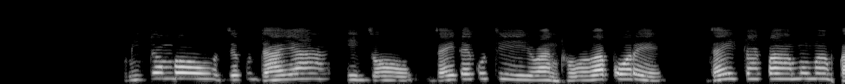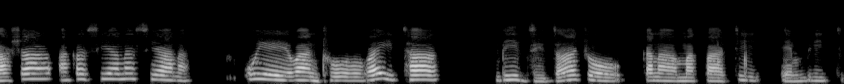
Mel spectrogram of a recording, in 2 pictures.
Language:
Ndau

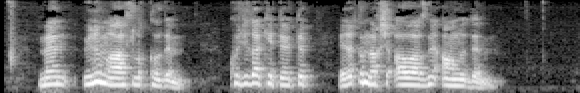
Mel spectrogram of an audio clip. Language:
Uyghur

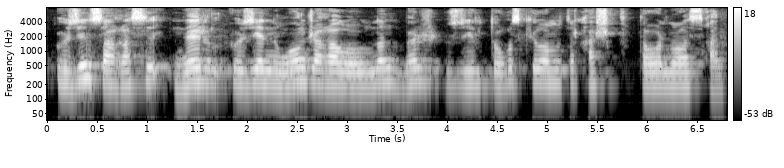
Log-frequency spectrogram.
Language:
Kazakh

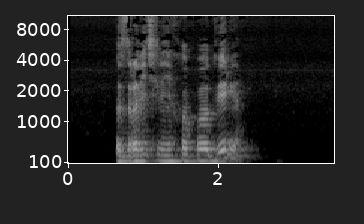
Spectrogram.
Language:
Russian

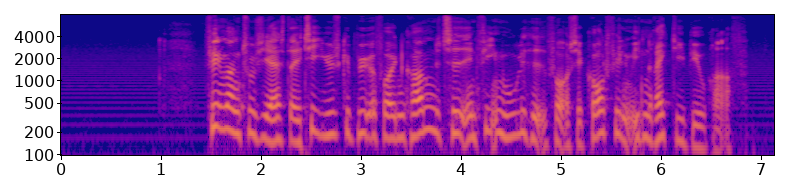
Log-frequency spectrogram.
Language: Danish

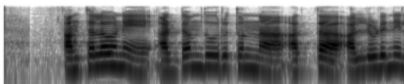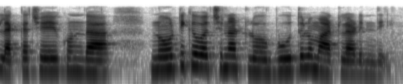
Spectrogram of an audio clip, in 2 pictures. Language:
Telugu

